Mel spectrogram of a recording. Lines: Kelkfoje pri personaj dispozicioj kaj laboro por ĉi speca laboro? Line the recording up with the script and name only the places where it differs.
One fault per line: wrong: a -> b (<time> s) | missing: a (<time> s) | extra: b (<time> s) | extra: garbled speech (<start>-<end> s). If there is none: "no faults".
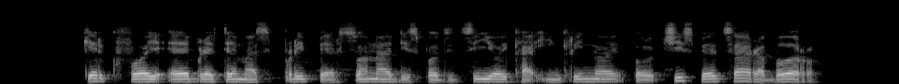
extra: eble temas (1.8 s)
wrong: laboro -> inklinoj (5.5 s)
